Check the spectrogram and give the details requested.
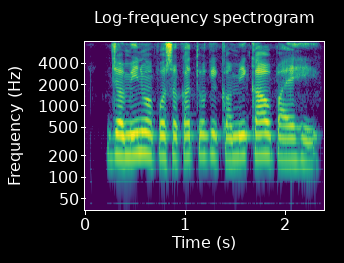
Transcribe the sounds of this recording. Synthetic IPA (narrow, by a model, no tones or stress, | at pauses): d͡ʒəmiːnmẽposəkət̪wəkikɐmikaːʋpaːeɦeː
